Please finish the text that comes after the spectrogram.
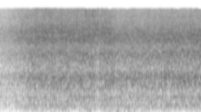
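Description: Heavy downpour pours down outdoors in a steady, dense roar of broadband noise that fades in at the start and then holds loud and unbroken, with no voices.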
